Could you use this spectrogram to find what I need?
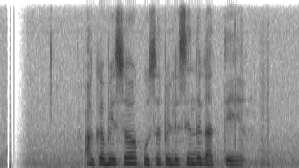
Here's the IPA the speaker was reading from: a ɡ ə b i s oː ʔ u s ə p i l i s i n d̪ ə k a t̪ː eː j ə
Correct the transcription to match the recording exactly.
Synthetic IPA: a ɡ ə b i s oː k u s ə p i l i s i n d̪ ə ɡ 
